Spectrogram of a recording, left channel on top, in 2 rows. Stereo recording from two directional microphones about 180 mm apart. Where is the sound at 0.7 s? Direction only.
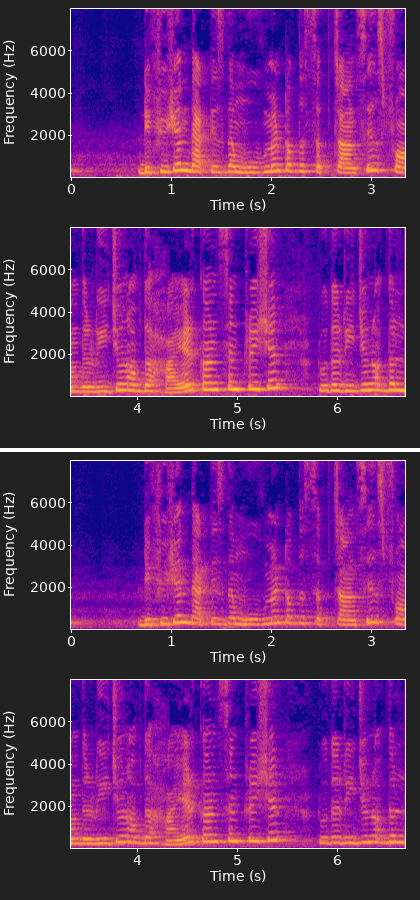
35° left (ahead or behind).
